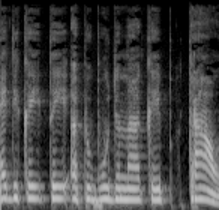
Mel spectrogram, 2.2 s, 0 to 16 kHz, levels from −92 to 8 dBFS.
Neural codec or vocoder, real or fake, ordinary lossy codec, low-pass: none; real; AAC, 96 kbps; 14.4 kHz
